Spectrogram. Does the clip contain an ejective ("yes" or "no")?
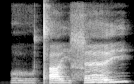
yes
